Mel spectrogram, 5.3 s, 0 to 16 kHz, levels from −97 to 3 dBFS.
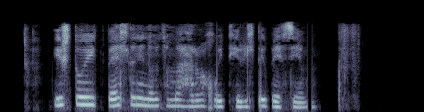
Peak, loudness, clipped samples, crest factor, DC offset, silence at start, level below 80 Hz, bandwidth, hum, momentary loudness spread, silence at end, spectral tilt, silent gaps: -8 dBFS; -25 LUFS; under 0.1%; 20 dB; under 0.1%; 0.3 s; -64 dBFS; 8 kHz; none; 23 LU; 0.85 s; -3 dB/octave; 4.04-4.10 s, 4.17-4.22 s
